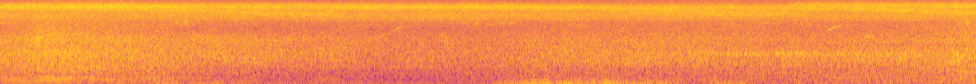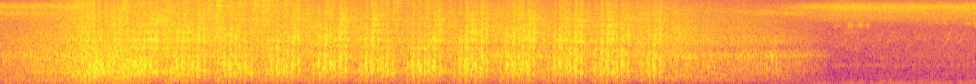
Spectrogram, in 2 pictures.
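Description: JR West Thunderbird limited express electric train passing at high speed. It builds up over a couple of seconds, then its wheels beat a steady clickety-clack over the rail joints, about one and a half beats a second, for about ten seconds before dying away.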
